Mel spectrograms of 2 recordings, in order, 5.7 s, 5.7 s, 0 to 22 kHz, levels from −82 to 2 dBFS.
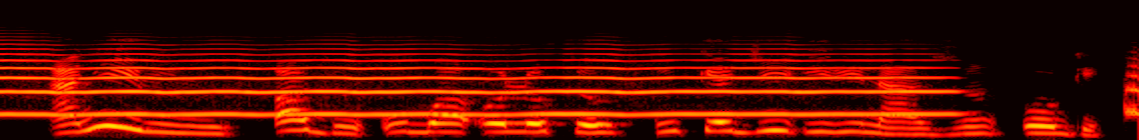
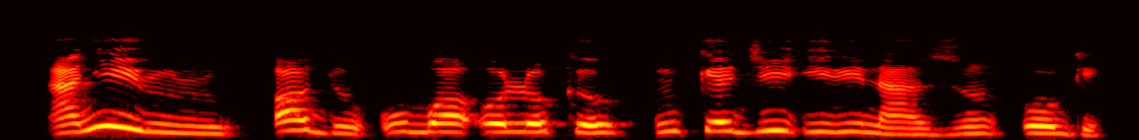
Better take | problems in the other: second | background sound (Trumpet); 3 dB above the speech

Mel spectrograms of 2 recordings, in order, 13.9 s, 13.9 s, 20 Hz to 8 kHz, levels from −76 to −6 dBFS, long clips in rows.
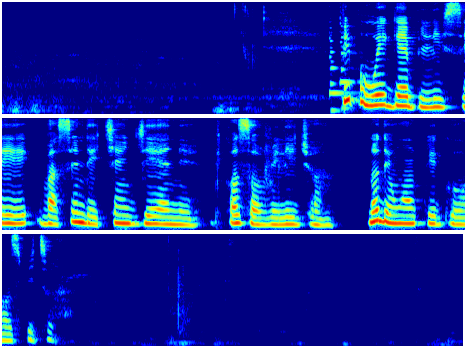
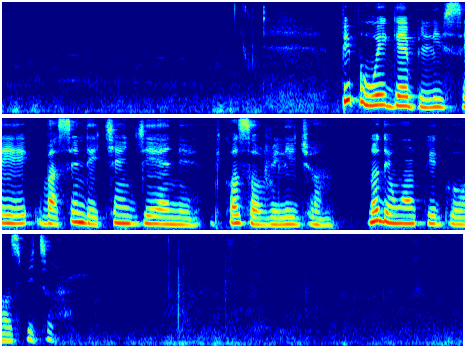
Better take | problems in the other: second | noise reduction (classical method log-MMSE)

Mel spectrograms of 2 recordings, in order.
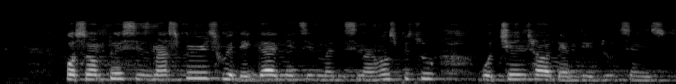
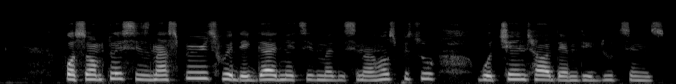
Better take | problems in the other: second | room echo; dies away in 1.1 s

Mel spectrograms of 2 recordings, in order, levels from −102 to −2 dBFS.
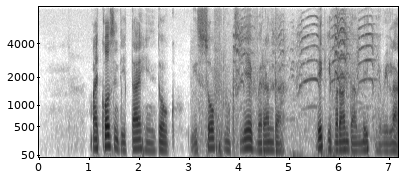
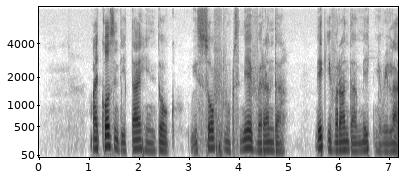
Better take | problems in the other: second | background sound (Gull, seagull); 13 dB below the speech

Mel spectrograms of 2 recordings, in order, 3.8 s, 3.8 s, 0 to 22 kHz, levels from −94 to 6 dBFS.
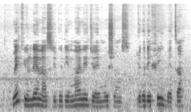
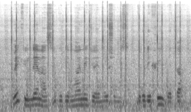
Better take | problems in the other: first | background sound (Tools); 4 dB below the speech

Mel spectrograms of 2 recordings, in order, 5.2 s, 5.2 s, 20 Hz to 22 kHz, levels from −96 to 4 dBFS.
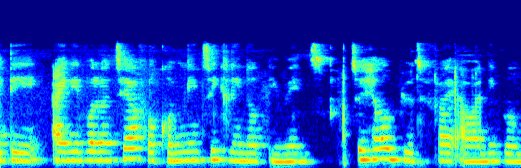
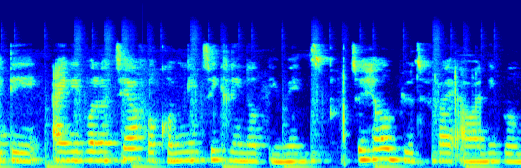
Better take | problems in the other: first | background sound (Drum kit); 15 dB below the speech

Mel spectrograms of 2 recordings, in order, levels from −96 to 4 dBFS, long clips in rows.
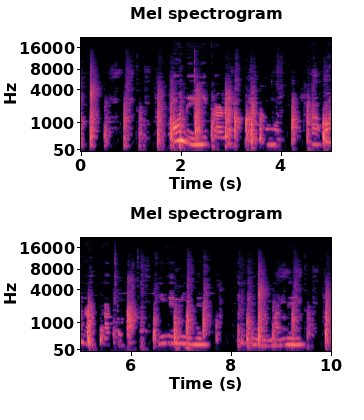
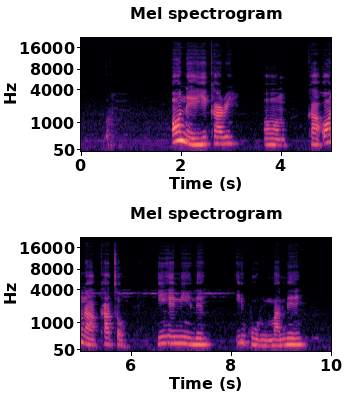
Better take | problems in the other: second | noise reduction (classical method Wiener filter)

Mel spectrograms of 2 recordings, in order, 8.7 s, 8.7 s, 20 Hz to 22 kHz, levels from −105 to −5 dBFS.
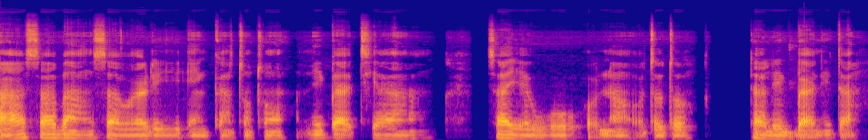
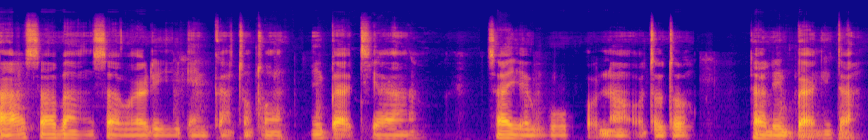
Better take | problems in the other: first | noise reduction (neural mask model DeepFilterNet 3)

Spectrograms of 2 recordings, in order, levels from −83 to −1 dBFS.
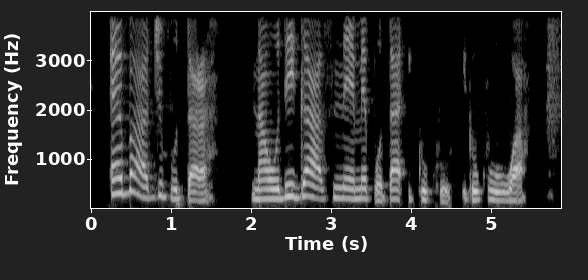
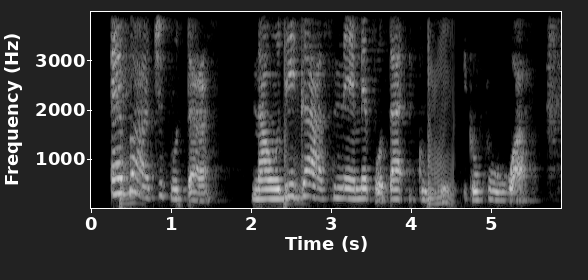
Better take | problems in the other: first | noise reduction (neural mask model DeepFilterNet 3)

